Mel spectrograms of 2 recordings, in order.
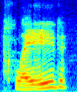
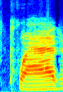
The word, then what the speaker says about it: plaid: uniforms and he goes you guys are getting played but it's it's plaid right he just pronounced it wrong yeah kind of yeah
